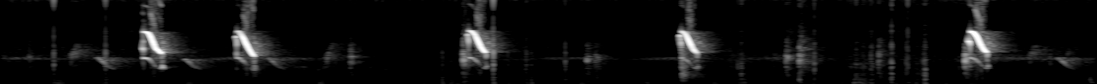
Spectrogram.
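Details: Common tailorbird chick sitting and moving its wings, giving sharp, high, quickly falling chirps, five in about five seconds, irregularly spaced, with faint rustling between them.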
